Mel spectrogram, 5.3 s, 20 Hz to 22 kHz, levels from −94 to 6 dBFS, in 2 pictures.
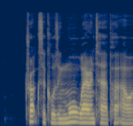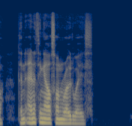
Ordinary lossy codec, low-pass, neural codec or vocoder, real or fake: none; 14.4 kHz; none; real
